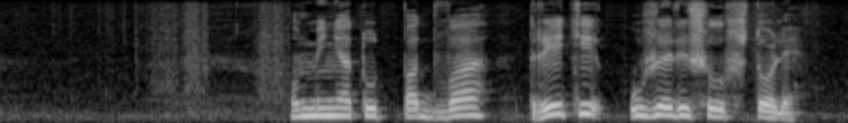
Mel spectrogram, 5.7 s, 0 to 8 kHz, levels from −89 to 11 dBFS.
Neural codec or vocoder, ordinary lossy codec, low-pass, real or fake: codec, 16 kHz, 16 kbps, FreqCodec, larger model; none; none; fake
